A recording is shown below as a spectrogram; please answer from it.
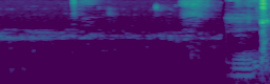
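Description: Near silence broken by a few faint, short clicks, the sharpest just at the end.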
